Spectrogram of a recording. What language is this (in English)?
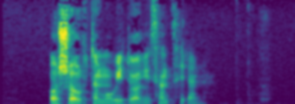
Basque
